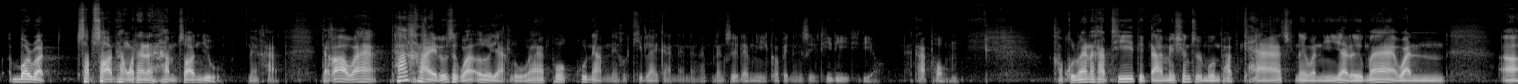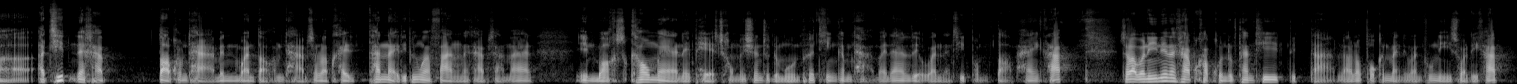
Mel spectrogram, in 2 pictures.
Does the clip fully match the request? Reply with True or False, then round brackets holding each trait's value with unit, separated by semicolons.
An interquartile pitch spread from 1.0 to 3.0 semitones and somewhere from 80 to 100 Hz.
False (5.5 semitones; 90 Hz)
